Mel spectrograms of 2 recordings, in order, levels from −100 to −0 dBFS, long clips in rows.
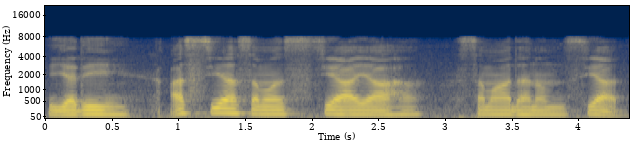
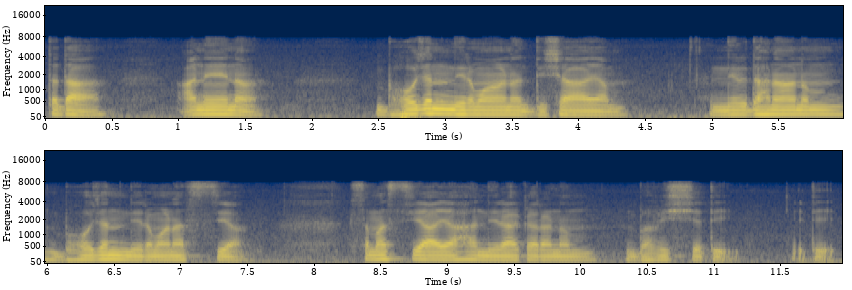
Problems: background sounds at intervals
